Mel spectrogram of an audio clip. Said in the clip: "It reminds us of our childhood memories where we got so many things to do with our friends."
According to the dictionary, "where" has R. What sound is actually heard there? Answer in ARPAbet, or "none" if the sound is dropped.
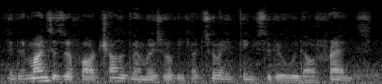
L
